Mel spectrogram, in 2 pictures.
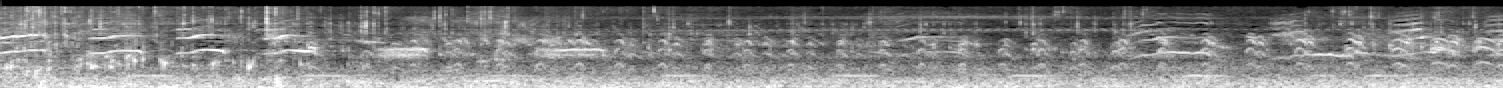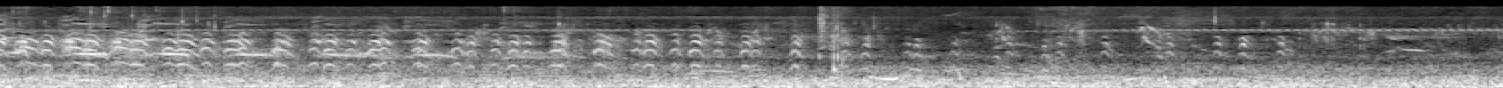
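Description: Faint birdsong from several birds: many short, arched chirping calls repeating several times a second, with a lower call about twice a second, thinning out near the end.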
